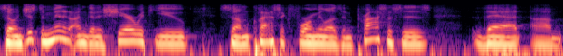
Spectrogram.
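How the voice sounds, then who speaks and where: A man at medium pitch and a fairly quick pace, with ordinary pitch variation. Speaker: online marketing trainer. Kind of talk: online course lecture. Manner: fast.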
